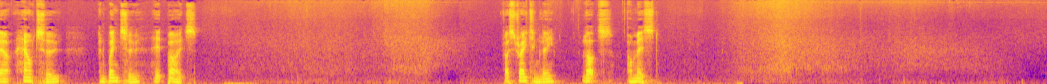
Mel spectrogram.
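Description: Small waves wash onto a pebble shore.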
